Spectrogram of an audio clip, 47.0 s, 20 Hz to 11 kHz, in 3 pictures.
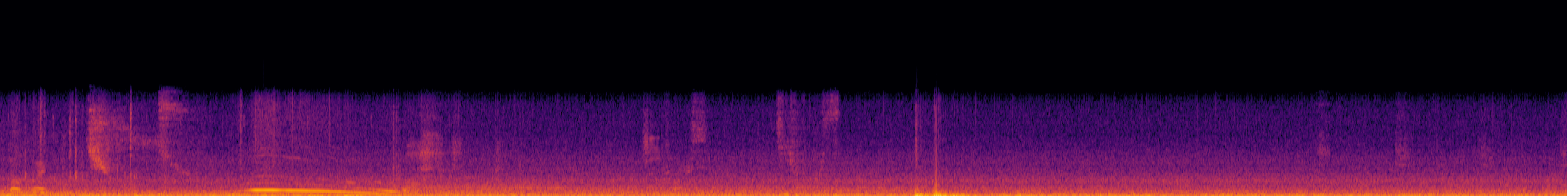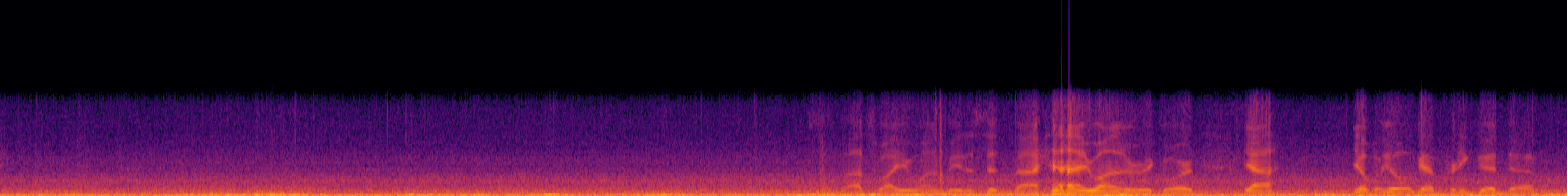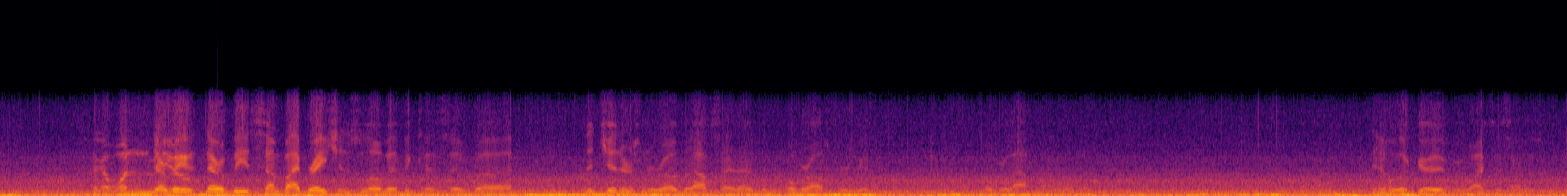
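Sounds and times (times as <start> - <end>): road and engine rumble in car: 0.0 - 47.0
thump: 9.1 - 9.6.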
